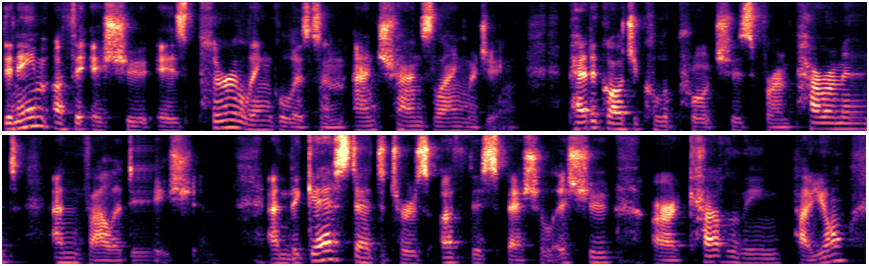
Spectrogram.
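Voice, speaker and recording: With a Scottish accent, a man speaks at medium pitch and a moderate pace with lively intonation, on a very clean recording with a silent background. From Scotland, Glasgow. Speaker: event host, PhD candidate. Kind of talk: formal event introduction. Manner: formal.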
